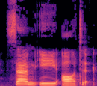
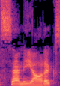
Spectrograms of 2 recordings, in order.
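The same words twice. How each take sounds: First: The word is said slowly. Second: The word is said at normal speed.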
